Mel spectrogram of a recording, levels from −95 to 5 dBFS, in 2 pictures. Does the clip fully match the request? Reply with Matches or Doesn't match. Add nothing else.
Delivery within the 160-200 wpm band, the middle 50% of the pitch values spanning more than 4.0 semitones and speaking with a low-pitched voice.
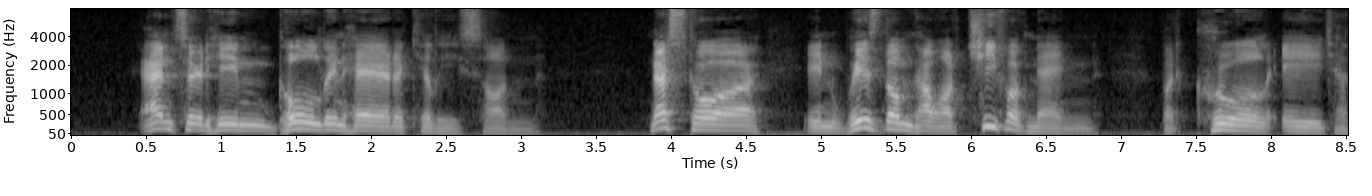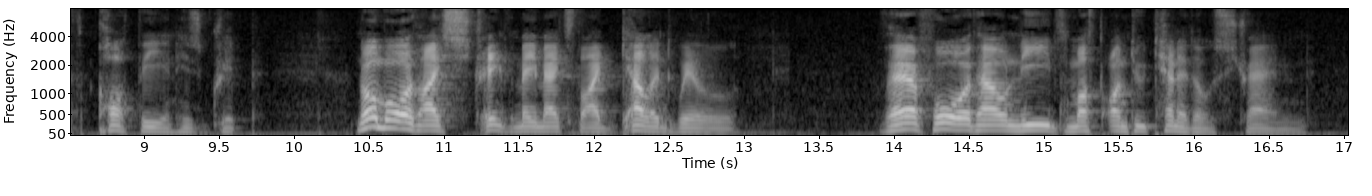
Doesn't match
